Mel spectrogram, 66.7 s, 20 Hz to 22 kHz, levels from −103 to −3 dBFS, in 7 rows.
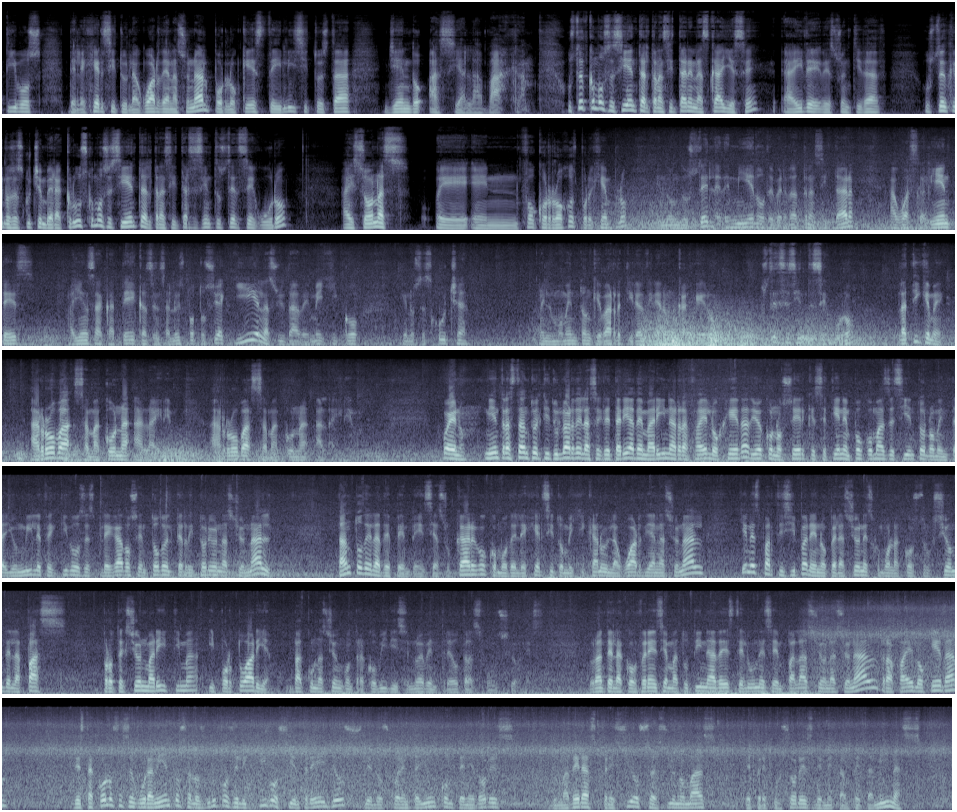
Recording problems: rain or running water; loud; from 16 s on; 6 dB below the speech

